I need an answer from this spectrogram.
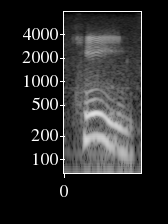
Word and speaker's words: cave: this is the word cave I know that I need a long a there because of this e here so I'm going to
